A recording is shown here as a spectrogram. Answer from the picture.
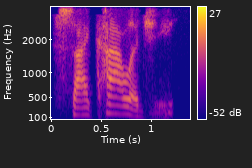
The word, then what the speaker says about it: psychology: We have psychology, P is silent.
